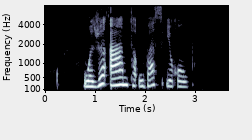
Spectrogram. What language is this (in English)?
Abkhazian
